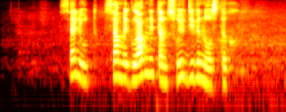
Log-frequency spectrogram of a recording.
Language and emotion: Russian, neutral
